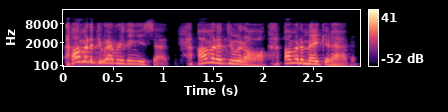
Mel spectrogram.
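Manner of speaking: high, quick, hammed-up eagerness; excited pledge. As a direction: mimic a fired-up attendee making promises. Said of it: "if you're excited tonight".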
